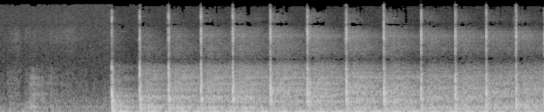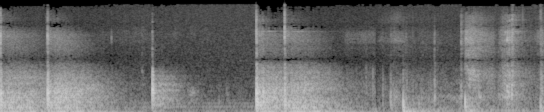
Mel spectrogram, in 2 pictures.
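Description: A hammer tapping shim shingles in behind a door's hinge jamb, with quick, even light blows about three a second for some five seconds. A single louder thump comes about eight seconds in.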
